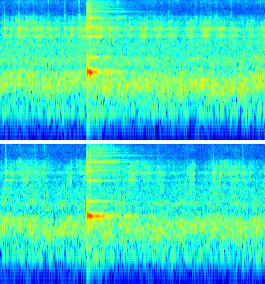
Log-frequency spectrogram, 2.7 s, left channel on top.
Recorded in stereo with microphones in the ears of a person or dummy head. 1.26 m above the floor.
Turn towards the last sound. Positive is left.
turn(degrees=15)  # may be behind; listen again after turning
